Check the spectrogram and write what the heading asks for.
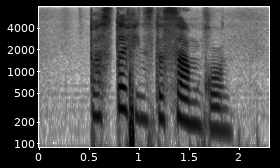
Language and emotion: Russian, angry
